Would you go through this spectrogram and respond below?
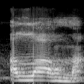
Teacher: अल्लाह का मोटा पढ़ा जाएगा , पहले ज़बर है, आगे मीम है, गुना करेंगे, हाथ दो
